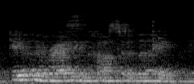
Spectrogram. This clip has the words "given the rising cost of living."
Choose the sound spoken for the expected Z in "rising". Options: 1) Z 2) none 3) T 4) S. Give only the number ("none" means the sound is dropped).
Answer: 1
